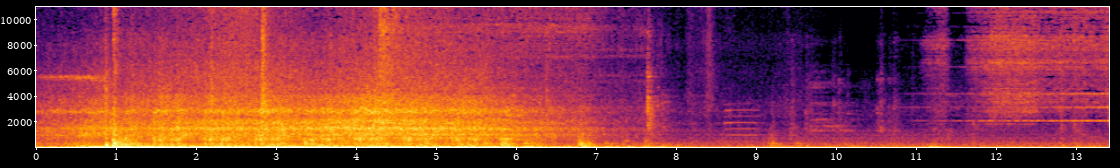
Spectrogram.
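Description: Keikyu 1500-series electric train heard from inside the car while running: a loud low rumble of wheels on rail for the first several seconds, easing off after about six seconds. A thin high steady tone comes in near the end.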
